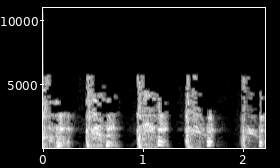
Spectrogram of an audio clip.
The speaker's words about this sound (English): I paused for no reason whatsoever. Sorry, I was a little cough there.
